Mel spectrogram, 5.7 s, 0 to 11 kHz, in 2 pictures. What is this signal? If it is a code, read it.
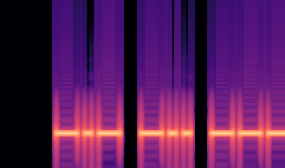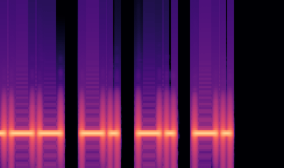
Morse code, heard as a keyed tone, about 17 wpm, 700 Hz. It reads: KD0NNN
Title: USA Call Signs 17wpm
